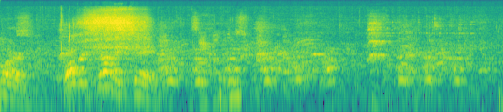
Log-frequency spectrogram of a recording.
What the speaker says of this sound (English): the police canine dog, or whatever you call it, police canine, I guess you don't have to say dog, is adding his bark to the cacophony here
